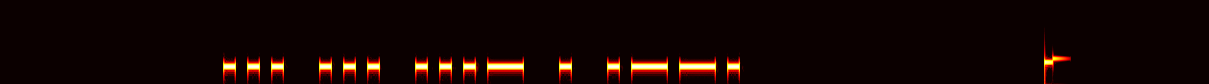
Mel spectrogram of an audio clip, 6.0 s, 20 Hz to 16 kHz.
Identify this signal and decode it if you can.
Morse code, heard as a keyed tone, about 20 wpm, 700 Hz. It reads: SSVEP
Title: Code Groups - 5 Letters - 20wpm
